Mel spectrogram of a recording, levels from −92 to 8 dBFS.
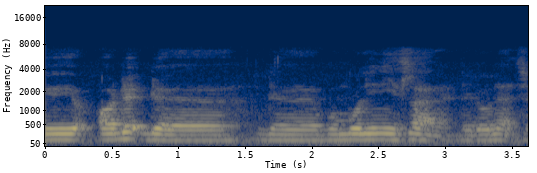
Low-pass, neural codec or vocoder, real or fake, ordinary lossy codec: none; none; real; none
